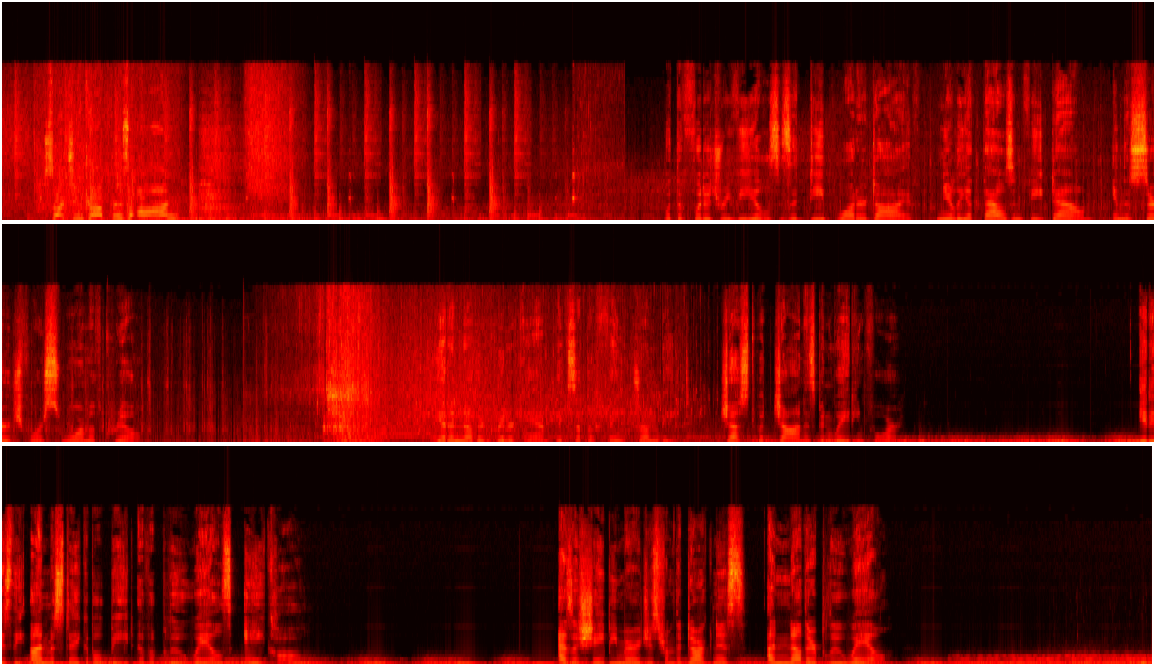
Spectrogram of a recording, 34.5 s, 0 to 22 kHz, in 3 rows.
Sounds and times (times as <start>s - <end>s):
Speech: 0.4s - 1.8s, 6.6s - 12.9s, 15.8s - 20.5s, 22.9s - 26.1s, 28.6s - 32.0s.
